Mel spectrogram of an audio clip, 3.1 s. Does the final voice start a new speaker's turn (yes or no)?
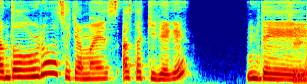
no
